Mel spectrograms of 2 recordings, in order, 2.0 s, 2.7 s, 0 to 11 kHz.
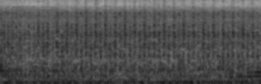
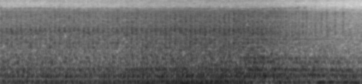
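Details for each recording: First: Audi Q3 2.0 TDI diesel with code P0016 (crank/cam position): rough loud idle with a hard metallic knock. The camshaft/cam plate has slipped out of position, so the timing reads wrong even when set correctly. First start needed a long crank after the injectors were removed. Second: Audi Q3 2.0 TDI diesel after cam plate replacement and timing belt work: even idle with steady low rumble, no ticking; earlier knocking and recurring cam/crank position (P0016) timing faults resolved.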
